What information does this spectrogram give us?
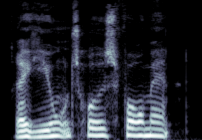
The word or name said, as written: regionsrådsformand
